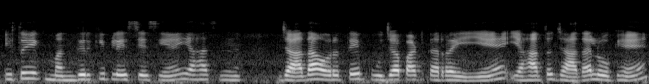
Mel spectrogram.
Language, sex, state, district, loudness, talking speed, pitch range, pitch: Hindi, female, Haryana, Jhajjar, -18 LUFS, 195 wpm, 200-225 Hz, 215 Hz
